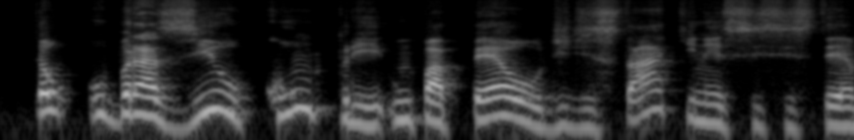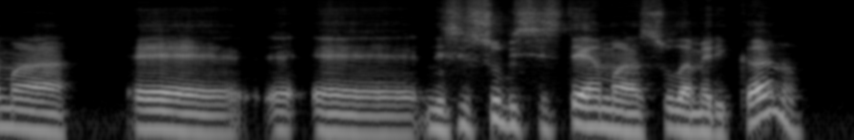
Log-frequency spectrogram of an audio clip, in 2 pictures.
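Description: The man's pitch swings very widely as he talks at a very slow pace. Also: hardly any pauses, quiet background, dry sound with no echo. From Brazil. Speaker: history professor and YouTuber; history professor, YouTuber. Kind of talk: interview. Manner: hesitant, repeats words. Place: home room.

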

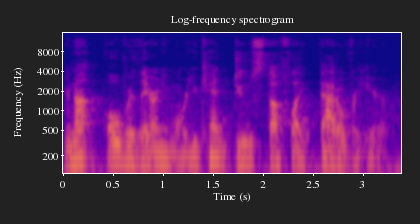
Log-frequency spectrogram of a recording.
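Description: The voice is gravelly, with an intense tone and ordinary pitch variation. Light background noise can be heard. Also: man. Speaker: actor performing a monologue. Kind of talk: dramatic monologue, acted performance of a character. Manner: gritty, intense, conversational storytelling. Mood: bitter, angry recollection. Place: home room. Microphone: phone near.

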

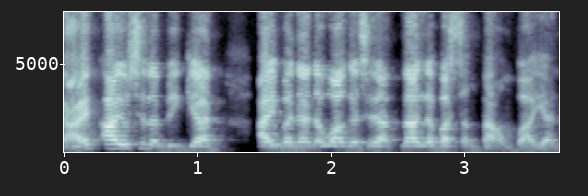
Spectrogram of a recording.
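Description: A woman speaks in an angry tone that is bright and sharp. The recording is very clean, with a silent background. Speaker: political commentator. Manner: angry, fiery; emphatic, rhetorical.

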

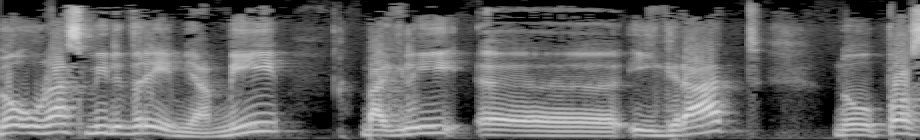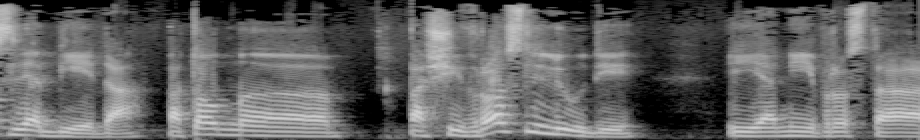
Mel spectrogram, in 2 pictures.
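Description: Speaking very slowly with an Italian accent, a man uses a dark, mellow tone and very wide pitch swings. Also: medium pitch for a man, very even loudness. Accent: Italian-accented Russian. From Salerno, Italy. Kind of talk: casual conversational podcast. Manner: fluent but with grammar errors.

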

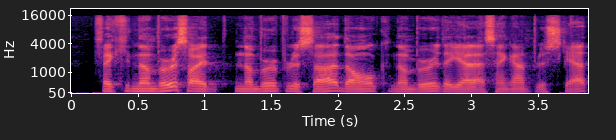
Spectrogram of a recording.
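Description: This man speaks with a Quebec accent at a moderate pace and medium pitch. The recording is very clean, with a silent background. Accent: Québécois. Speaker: electronics and programming teacher. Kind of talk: tutorial. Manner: casual, hesitant with many fillers.

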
